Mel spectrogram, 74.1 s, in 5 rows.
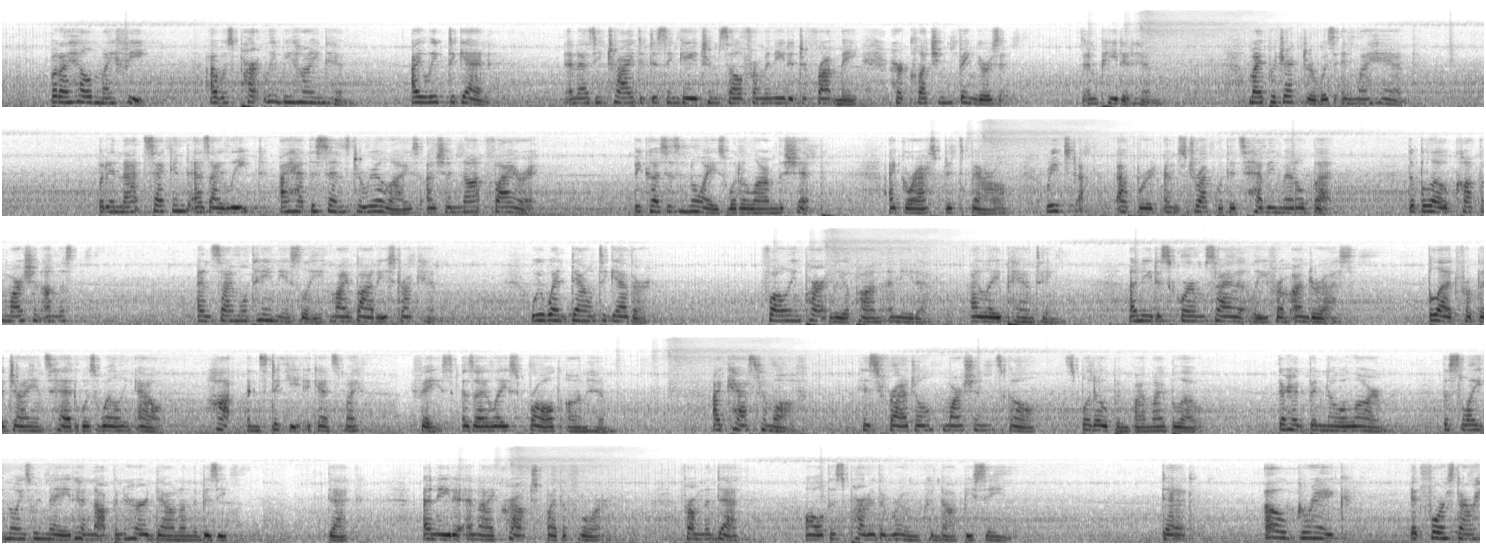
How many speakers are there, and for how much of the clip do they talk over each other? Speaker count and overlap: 1, no overlap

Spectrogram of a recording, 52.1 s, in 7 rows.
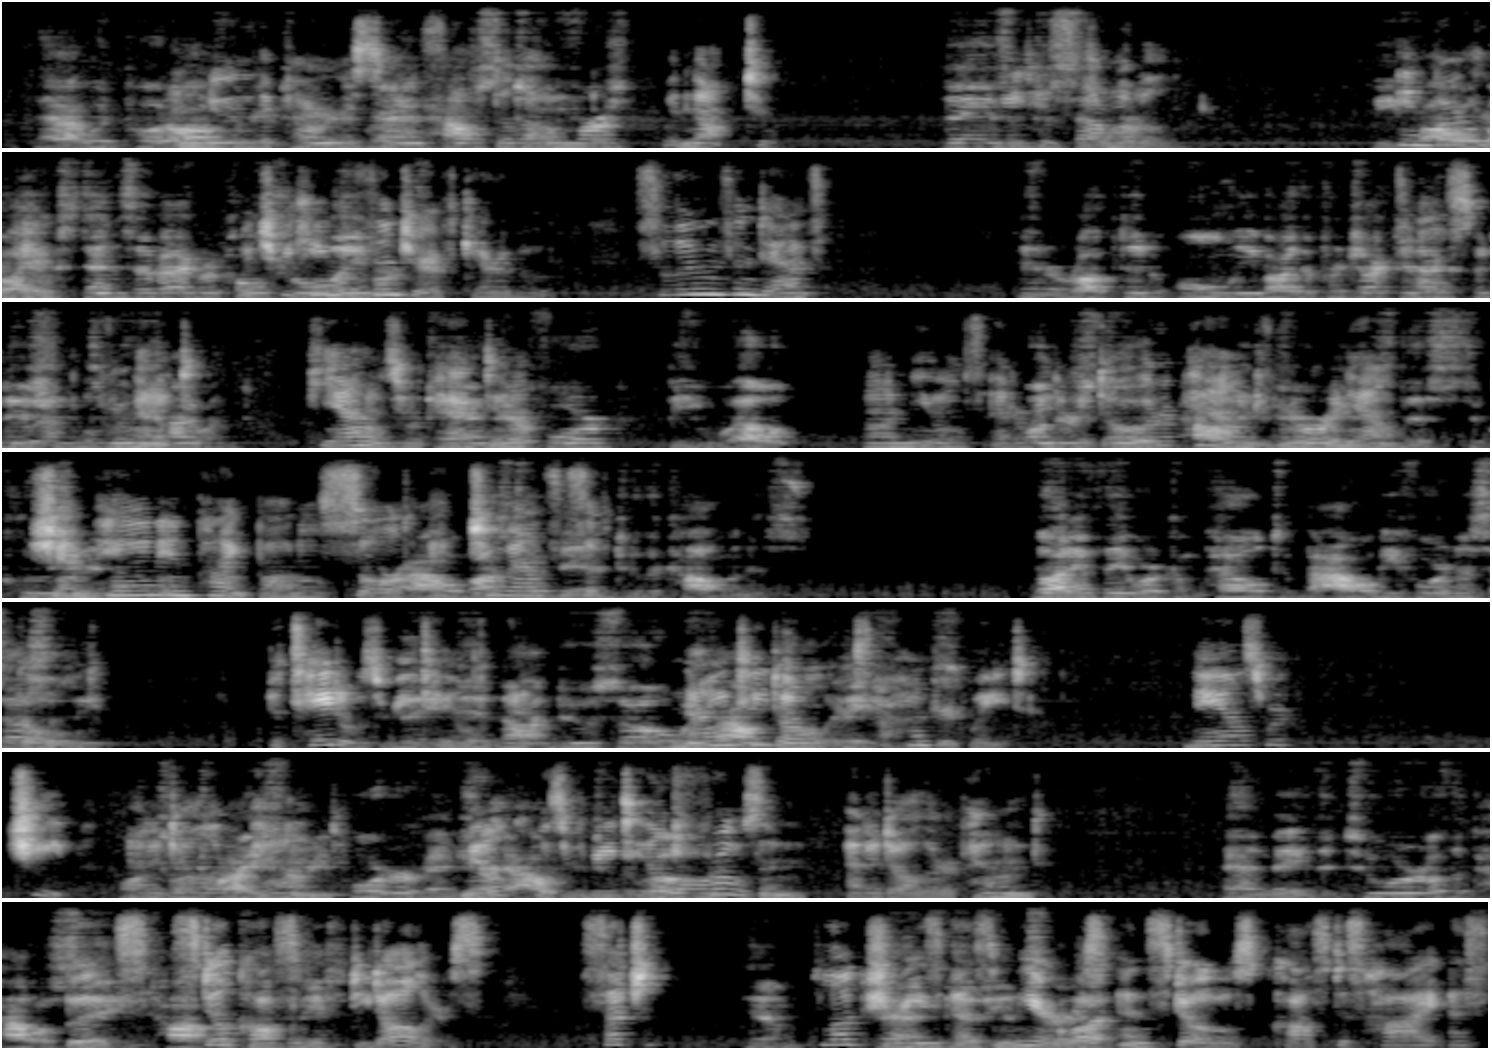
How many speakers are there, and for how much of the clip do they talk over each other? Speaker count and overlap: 2, about 41%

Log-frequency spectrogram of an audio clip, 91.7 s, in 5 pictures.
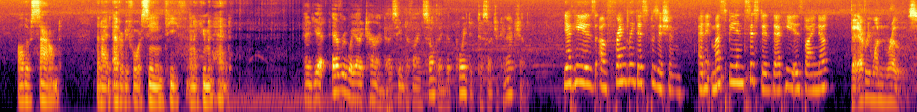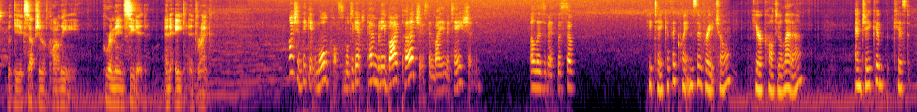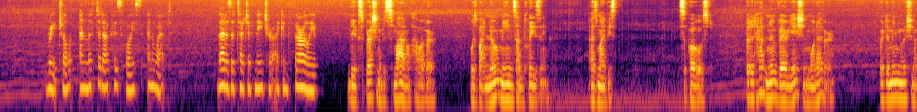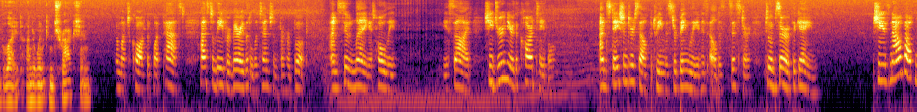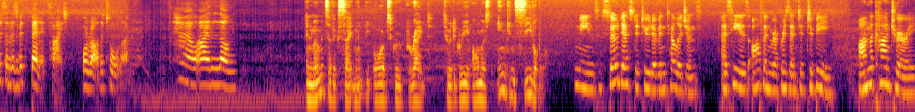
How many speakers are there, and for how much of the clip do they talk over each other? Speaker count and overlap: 6, no overlap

